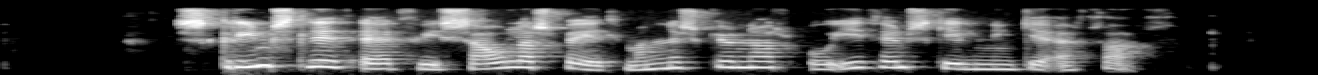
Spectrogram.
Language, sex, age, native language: Icelandic, female, 50-59, Icelandic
